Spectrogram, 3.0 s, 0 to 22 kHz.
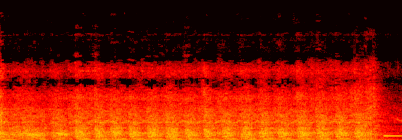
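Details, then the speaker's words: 1990s Corvette C5 manual after replacement PCM install and security relearn (security light off): cranks at about three and a half beats a second but never fires; no fuel, fuel pump not running. "right so progress has been made but we've still not got any fuel so what I'm gonna do is I'm going to jump with a fuel pump"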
